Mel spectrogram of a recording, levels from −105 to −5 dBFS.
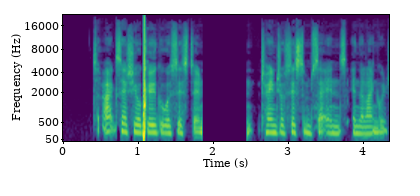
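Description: A short, loud chirp or burst of noise at 1.06 to 1.11 s, right after "access your", is a corrupt frame decoded: damaged compressed frames, a few in a row, put energy at the wrong frequencies. At 1.85 s the speech stops dead for about 0.59 s before resuming with "change your system settings", a playback stall, likely caused by the player running out of data.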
